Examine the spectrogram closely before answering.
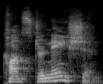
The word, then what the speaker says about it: consternation: The stress in that word is nay. Because think about it, you don't say consternation or consternation. You say consternation.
